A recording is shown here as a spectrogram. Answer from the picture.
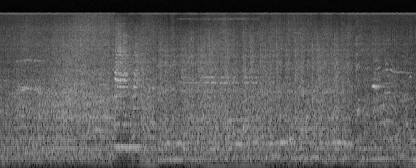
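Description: Busy city street traffic noise, with a short vehicle horn toot about two and a half seconds in and further held horn tones after it.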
